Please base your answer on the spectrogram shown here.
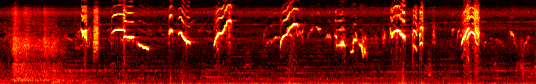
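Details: Oriental magpie-robin song used as a lure to get a stalled, stressed bird singing again: bright whistled phrases, many sliding downward, in short bursts about every second, with buzzy notes at the start and end.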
